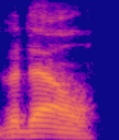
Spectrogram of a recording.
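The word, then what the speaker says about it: Vidal: I just heard the announcer say it, so at least finally I know how to pronounce it. Videll.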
